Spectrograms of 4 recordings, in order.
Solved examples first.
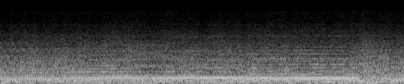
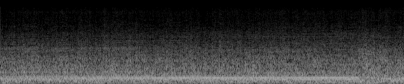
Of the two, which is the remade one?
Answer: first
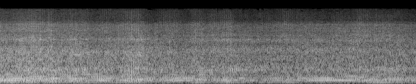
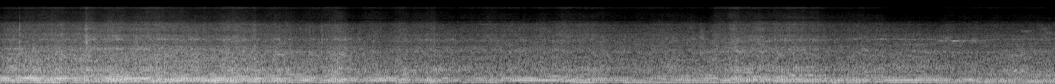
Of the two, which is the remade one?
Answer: second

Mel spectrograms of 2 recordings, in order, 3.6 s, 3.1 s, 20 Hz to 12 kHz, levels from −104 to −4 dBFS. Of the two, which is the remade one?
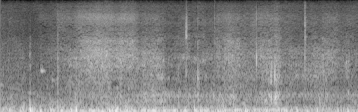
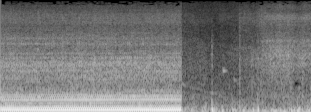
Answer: first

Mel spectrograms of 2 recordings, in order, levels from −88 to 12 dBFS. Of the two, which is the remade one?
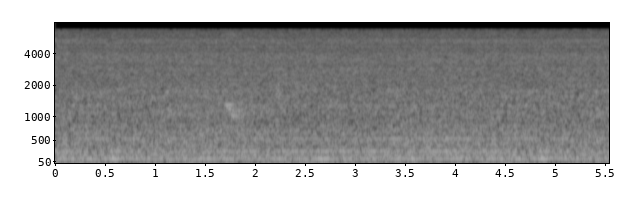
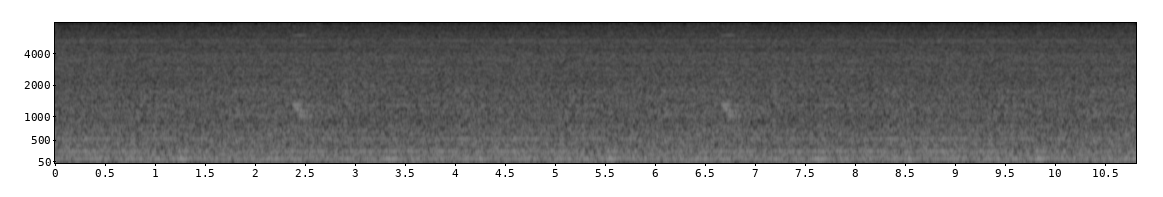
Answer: first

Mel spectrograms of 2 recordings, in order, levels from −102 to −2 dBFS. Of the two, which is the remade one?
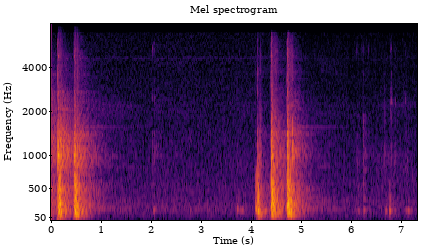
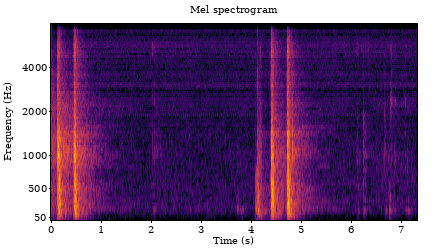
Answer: second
